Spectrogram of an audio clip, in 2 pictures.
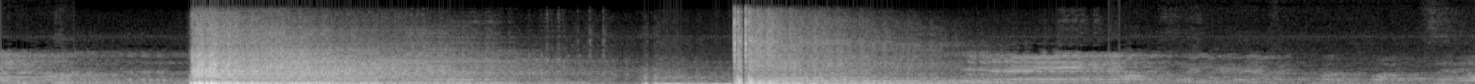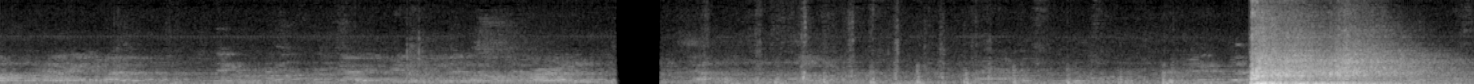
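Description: A gymnast lands on a padded mat with a thud.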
